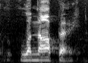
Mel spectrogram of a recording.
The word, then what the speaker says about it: Lenape: Yeah, we were there with the Lenape yesterday. It's the correct pronunciation.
